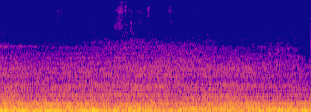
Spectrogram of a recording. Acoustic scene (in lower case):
car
